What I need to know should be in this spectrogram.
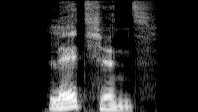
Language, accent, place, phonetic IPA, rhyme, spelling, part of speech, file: German, Germany, Berlin, [ˈlɛːtçəns], -ɛːtçəns, Lädchens, noun, De-Lädchens.ogg
- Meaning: genitive singular of Lädchen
